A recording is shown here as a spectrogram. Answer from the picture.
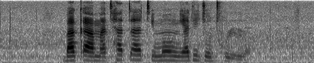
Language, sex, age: Southern Sotho, female, 22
